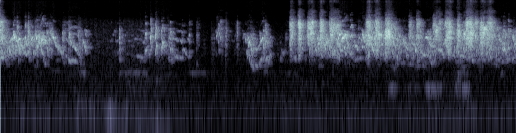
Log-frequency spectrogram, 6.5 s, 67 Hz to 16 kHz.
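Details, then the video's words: Budgerigars, colourful parakeets, recorded on 14 January 2024, giving dense bursts of scratchy, warbling chirps with brief pauses between runs of rapid chatter. "Budgies Birds Singing Chirping Sounds Parakeets sounds"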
